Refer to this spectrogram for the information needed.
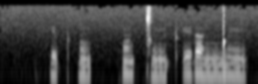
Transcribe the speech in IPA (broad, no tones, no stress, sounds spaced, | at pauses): h e pʰ õ kː õ ǀ ẽ pʼ e ɾ ɐ ŋ͡ǃ ẽ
